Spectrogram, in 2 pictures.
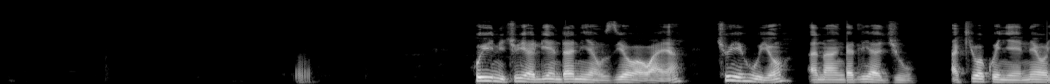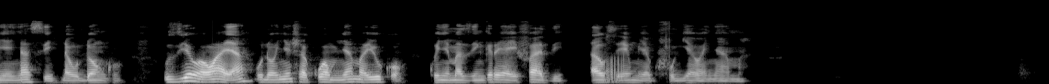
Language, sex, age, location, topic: Swahili, male, 18-24, Nairobi, government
